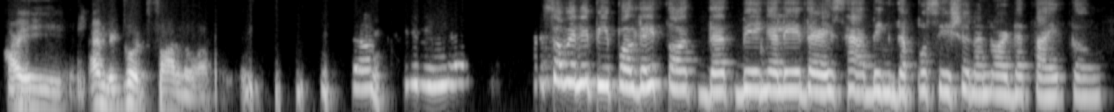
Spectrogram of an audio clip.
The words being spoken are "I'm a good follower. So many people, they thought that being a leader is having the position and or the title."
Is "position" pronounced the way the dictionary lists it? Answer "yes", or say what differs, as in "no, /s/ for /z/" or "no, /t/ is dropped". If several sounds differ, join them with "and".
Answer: no, /s/ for /z/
